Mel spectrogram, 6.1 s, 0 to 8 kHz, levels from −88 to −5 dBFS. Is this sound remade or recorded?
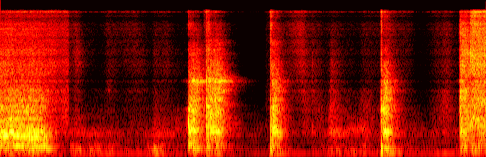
remade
